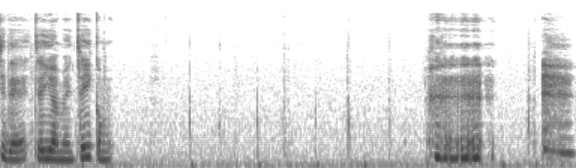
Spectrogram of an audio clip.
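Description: A young woman speaks with animation, close to a phone microphone.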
